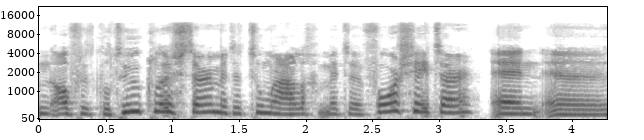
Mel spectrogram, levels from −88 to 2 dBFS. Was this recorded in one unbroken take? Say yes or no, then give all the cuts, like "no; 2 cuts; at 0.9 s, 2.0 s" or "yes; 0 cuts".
no; 1 cut; at 3.3 s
